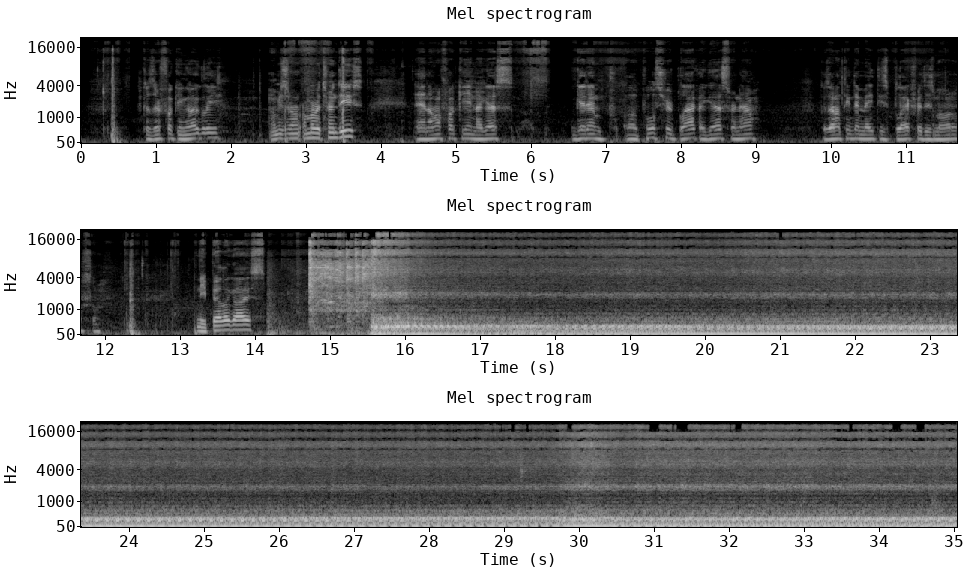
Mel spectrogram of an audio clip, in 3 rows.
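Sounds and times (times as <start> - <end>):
engine cranking: 14.2 - 35.0
truck engine idling: 14.2 - 35.0.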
